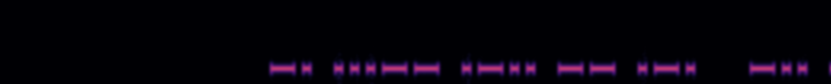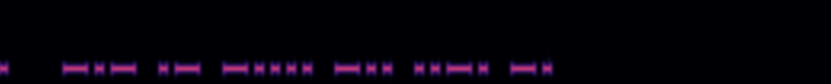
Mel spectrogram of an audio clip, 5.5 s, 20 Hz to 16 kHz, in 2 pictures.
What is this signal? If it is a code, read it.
Morse code, heard as a keyed tone, about 45 wpm, 700 Hz. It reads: N3LMR DE KA6DFN
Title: USA Callsign DE Callsign 45wpm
